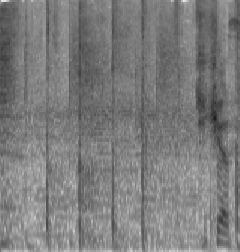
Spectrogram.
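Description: Punches landing on leather focus mitts: a quick run of sharp slaps, a few a second.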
